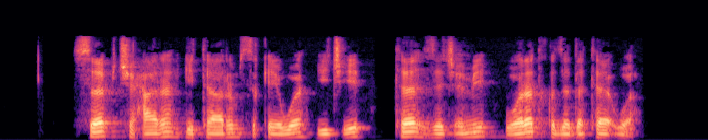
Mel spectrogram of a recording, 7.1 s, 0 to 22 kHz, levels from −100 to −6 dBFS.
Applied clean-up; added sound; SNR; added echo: none; none; none; none.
